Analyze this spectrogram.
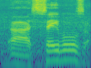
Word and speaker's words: sabal: So sabals are, now in the East Coast we call them sabals.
